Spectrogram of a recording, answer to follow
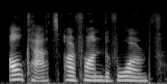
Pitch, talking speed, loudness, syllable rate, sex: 185 Hz, 215 wpm, -19 LUFS, 4.9 syllables/s, female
